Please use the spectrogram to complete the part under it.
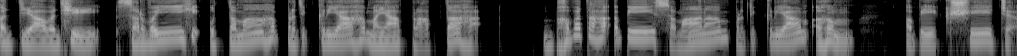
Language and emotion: Sanskrit, surprised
